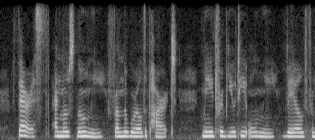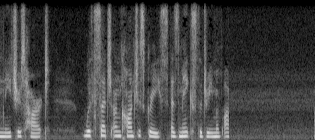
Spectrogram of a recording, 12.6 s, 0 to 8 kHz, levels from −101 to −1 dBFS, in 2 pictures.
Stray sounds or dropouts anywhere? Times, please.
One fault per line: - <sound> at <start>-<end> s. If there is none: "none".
none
